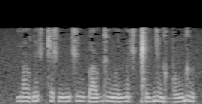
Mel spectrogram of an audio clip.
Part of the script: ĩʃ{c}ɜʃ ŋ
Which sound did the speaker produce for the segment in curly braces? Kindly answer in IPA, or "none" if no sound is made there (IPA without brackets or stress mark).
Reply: c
